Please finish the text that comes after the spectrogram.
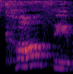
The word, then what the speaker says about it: Ko-fi: It's coffee, but it's spelled with a K.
